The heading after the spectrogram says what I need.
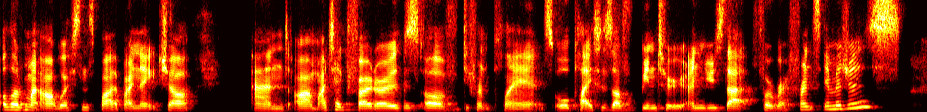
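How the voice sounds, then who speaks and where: An unremarkable speaking voice at a moderate pace, with ordinary pitch variation and a quiet background. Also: woman, fairly low pitch for a woman. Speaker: singer-songwriter and painter. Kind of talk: casual radio interview. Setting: radio studio.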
